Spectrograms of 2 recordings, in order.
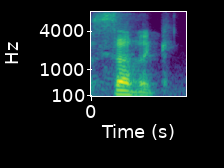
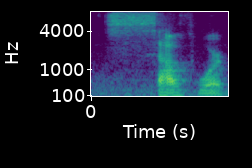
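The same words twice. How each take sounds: First: The name is said short, like 'Suth-uck'. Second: The name is said as spelled, like 'South-work'. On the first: The speaker calls it right. "It's pronounced Southwark. ... not south, ... and then not work" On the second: The speaker calls it wrong. "so I know Southwark is not correct"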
